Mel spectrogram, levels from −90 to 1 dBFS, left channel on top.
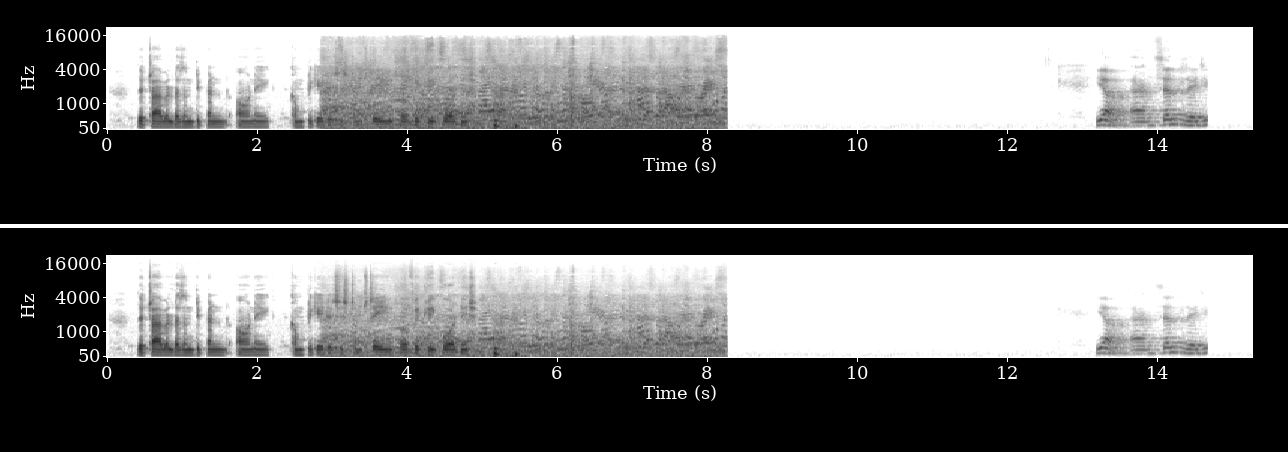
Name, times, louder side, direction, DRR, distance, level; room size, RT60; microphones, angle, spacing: voice 1, 0.4-2.2 2.5-5.5, right 2 dB, 20° right, 0.3 m, -24 dB
sound 1, 2.8-8.3, left 3 dB, 25° left, 0.6 m, -29 dB
voice 2, 13.2-14.7, left 4 dB, 90° left, 1.2 m, -36 dB
head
